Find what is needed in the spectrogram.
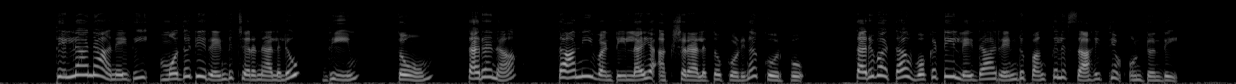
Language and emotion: Telugu, neutral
